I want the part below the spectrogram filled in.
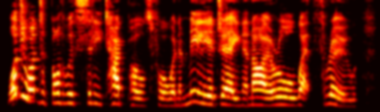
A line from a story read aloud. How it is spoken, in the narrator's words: cried the cowboy doll crossly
